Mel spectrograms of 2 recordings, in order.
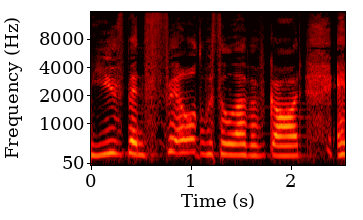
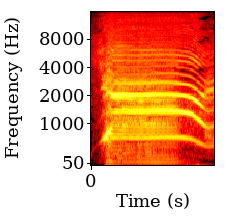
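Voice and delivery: much higher, much louder yell; team yell; 25 dB louder than usual. Retold or imitated. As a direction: scream it with the whole cabin. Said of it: "And I go".

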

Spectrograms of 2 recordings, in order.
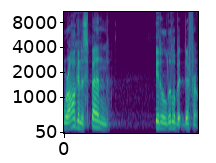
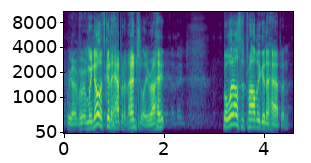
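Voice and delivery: loud, fast preacher push; preaching loud; 8 dB louder, faster than usual. Acted. Preacher pressing the congregation, loud and fast.

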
